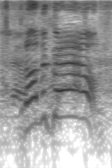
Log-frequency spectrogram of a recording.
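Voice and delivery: high, furious commands; shouted surrender demands. Real, not acted. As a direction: yell it over and over, rising. Officer orders suspect down.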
